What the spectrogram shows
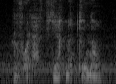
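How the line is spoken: Whisper in ears. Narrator (French): murmura Babet à l'oreille des deux autres

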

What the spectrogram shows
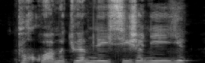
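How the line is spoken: Man with heavy sigh. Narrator (French): fit-il avec un gros soupir

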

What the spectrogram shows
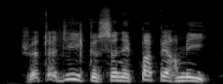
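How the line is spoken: Exclaimed. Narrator (French): s'écria Nazarov

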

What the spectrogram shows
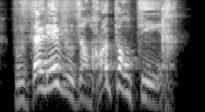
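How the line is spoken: Hissing through clenched teeth. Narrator (French): ajouta Pardaillant, les dents serrées, la voix sifflante

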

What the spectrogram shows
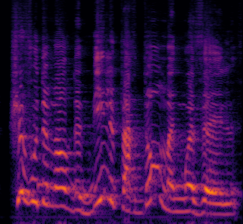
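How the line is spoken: Exclaimed. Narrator (French): s'écria Madame Belfield

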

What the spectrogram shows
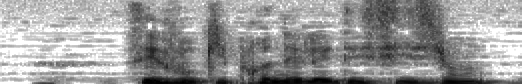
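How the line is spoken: Said coldly. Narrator (French): dit froidement Dubreuil

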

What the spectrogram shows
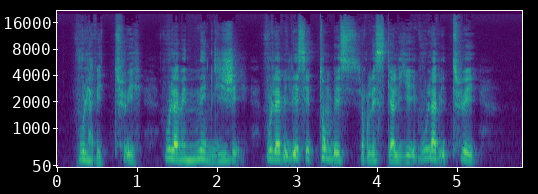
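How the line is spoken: Sad, tearful. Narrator (French): Suzanne essuyait les larmes qui l'aveuglaient, elle dit tristement

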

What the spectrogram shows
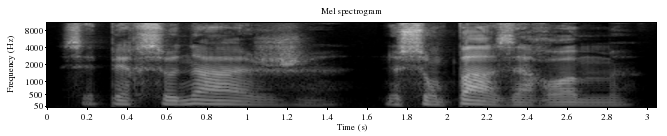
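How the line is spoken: Muffled reply. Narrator (French): répondit d'une voix sourde

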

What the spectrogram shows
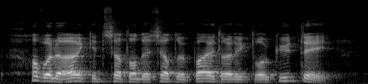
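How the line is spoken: Laughing. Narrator (French): fis-je en riant

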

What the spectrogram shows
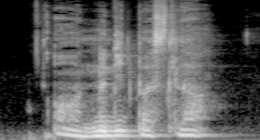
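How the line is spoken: Naive, pleading, tender exclamation. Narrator (French): s'écria Newman d'un ton de naïveté touchante tant il était à la fois suppliant et caressant

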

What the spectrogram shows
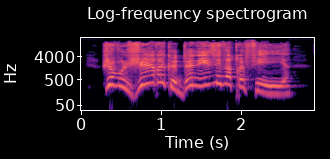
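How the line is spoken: Exclaimed. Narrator (French): s'écria-t-elle

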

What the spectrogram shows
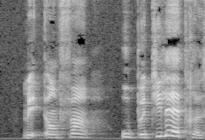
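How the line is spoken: Anxious exclamation. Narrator (French): s'écria-t-elle

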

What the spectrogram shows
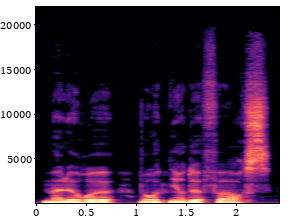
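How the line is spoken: Distressed, indignant cry. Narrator (French): s'écrie le duc d'une voix navrante et indignée

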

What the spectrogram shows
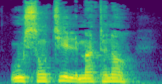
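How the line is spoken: Exclamation. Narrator (French): s'écria-t-il

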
